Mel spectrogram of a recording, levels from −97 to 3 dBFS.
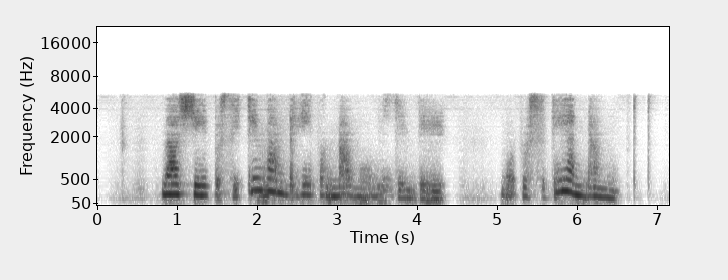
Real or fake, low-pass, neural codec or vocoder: fake; 5.4 kHz; codec, 44.1 kHz, 0.9 kbps, DAC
